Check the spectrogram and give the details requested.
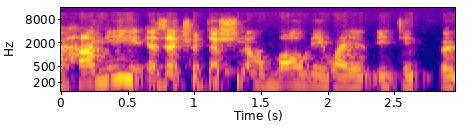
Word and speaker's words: hangi: If you see the picture here on the left-hand side, this is pronounced, you'll see it written at the bottom there, as hangi. So hangi is a traditional Maori way of eating food, or preparing food, I should say.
